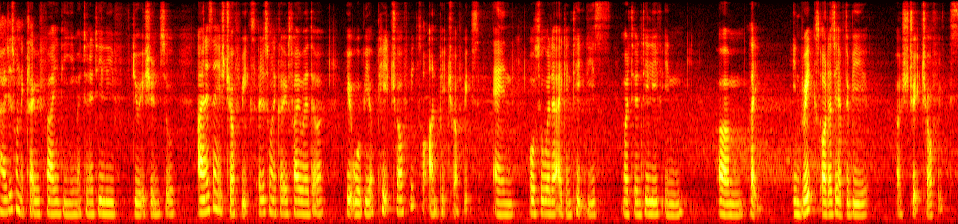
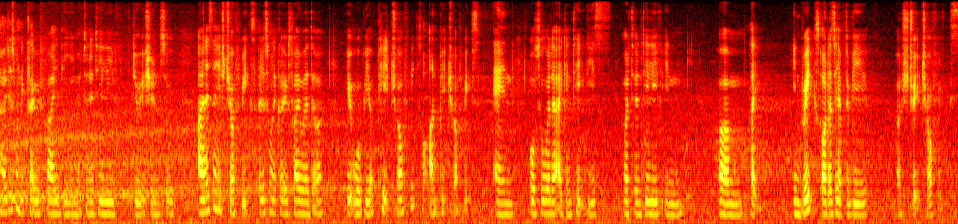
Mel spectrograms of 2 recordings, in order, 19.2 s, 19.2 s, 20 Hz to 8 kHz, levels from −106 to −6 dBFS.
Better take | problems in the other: first | background sound (Subway, metro, underground); 14 dB below the speech

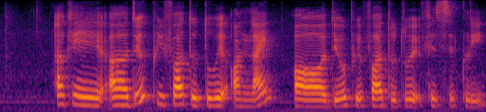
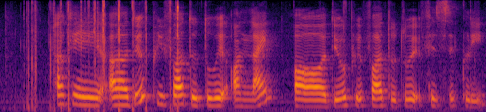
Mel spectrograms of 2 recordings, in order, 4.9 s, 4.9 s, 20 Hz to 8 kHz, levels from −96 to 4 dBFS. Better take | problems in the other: first | background sound (Domestic sounds, home sounds); 14 dB below the speech

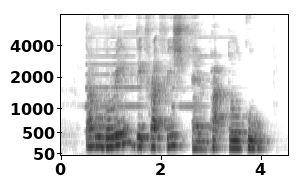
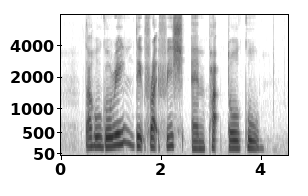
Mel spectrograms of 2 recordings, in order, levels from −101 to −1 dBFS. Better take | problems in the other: second | noise reduction (classical method WPE with log-MMSE)

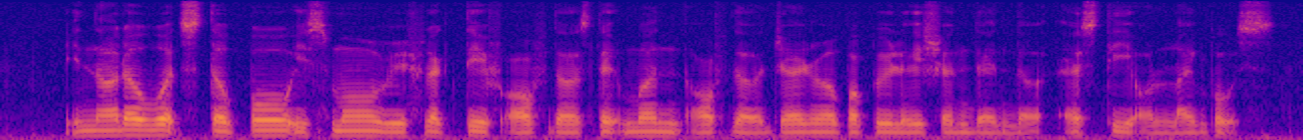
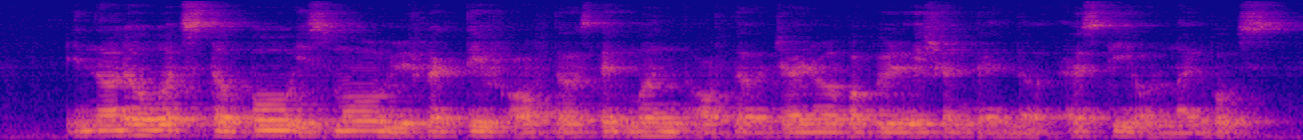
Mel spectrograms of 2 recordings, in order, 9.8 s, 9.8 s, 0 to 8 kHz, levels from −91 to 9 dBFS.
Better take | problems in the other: first | room echo; dies away in 0.8 s

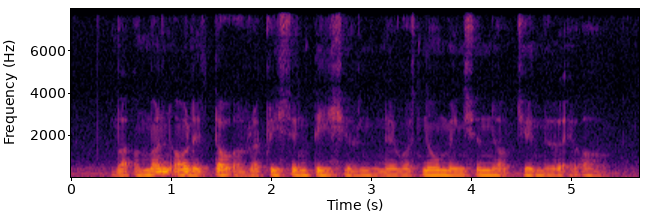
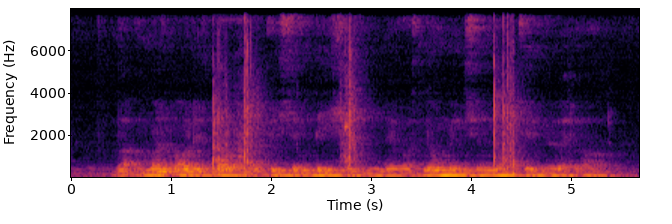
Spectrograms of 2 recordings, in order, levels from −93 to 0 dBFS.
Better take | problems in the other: first | background sound (Telephone); 14 dB below the speech // room echo; dies away in 1.1 s

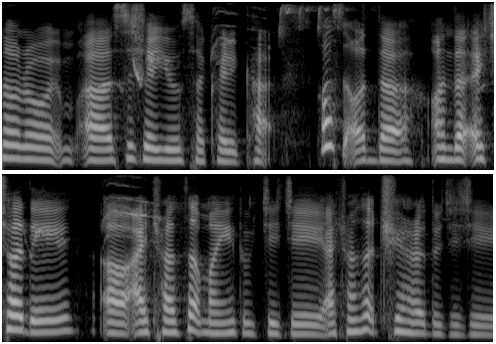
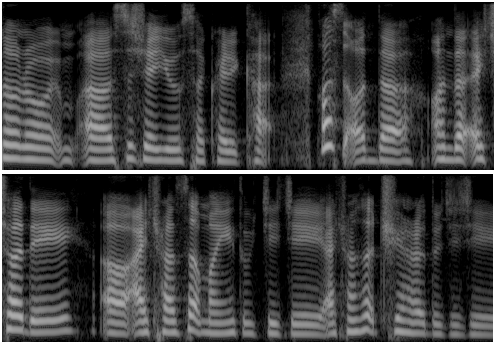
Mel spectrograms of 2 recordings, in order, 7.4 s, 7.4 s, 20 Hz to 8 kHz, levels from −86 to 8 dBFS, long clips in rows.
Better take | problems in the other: second | noise reduction (neural mask model DeepFilterNet 3)

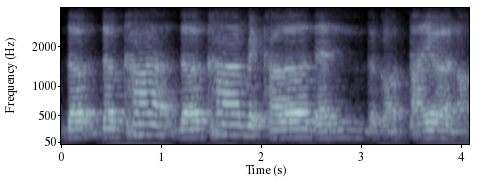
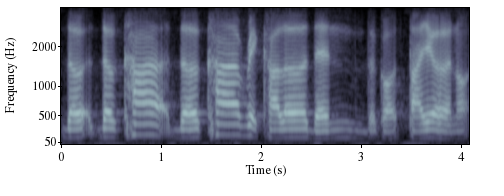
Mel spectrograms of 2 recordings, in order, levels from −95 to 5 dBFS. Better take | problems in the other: second | room echo; dies away in 0.6 s

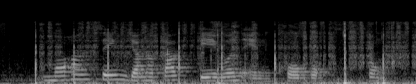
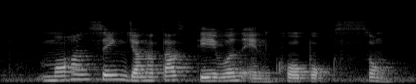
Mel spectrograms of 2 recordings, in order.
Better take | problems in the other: second | background sound (Writing); 1 dB below the speech

